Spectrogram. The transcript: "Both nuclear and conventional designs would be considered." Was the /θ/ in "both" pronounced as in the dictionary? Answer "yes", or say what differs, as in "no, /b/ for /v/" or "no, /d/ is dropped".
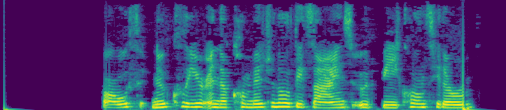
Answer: yes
